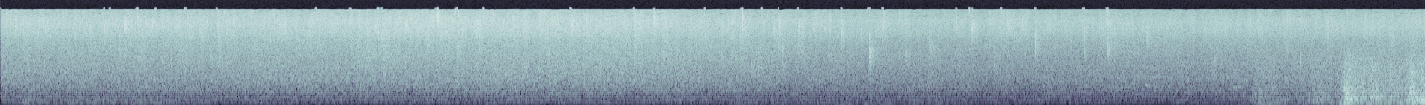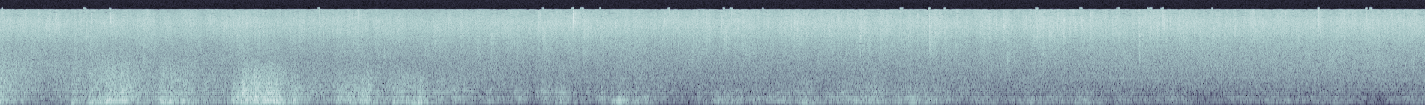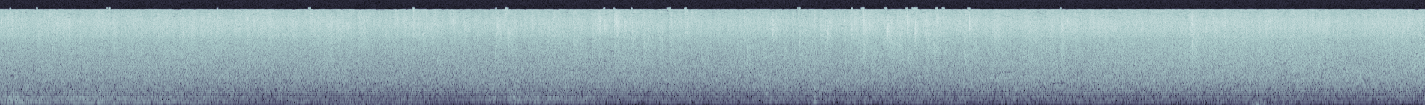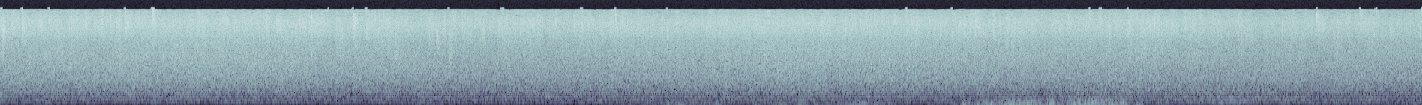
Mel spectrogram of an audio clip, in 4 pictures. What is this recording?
Tropical rain w thunder
Recording of rain
field-recording, lightning, nature, rain, storm, thunder, thunderstorm, weather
